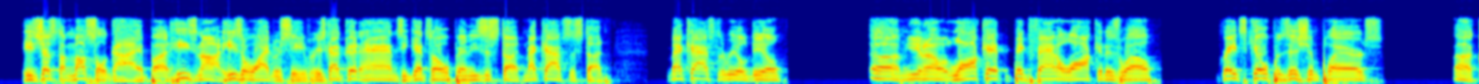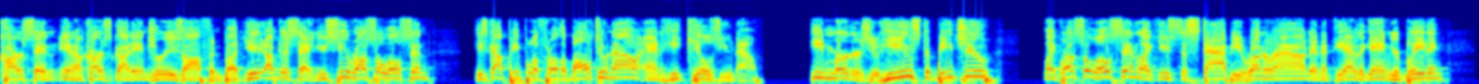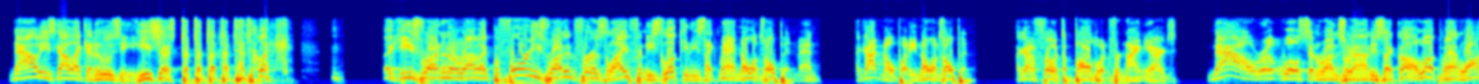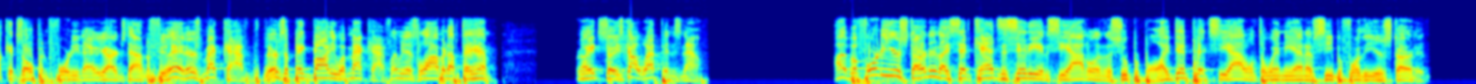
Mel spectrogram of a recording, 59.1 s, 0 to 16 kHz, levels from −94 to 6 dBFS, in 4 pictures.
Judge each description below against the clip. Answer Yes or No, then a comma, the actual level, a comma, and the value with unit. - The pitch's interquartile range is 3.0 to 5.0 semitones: No, wide, 5.5 semitones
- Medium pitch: Yes, medium, 145 Hz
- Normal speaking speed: No, fast, 215 wpm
